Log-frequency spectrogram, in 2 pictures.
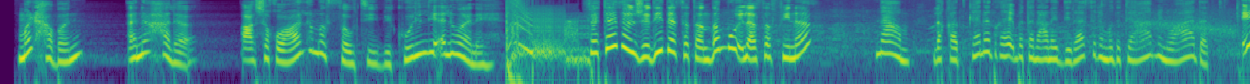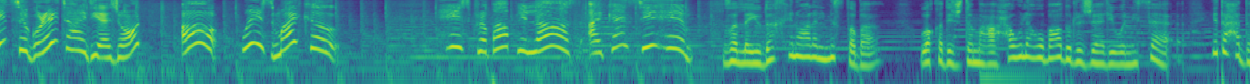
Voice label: syrian, voiceover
